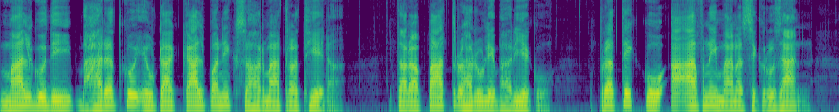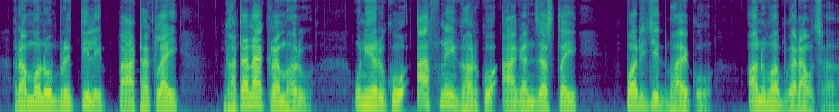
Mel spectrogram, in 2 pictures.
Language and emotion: Nepali, neutral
